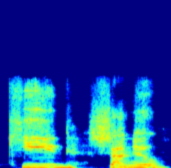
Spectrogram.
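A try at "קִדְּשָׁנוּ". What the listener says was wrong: It's ki de. right, ki de shanu, right. It's a sounded shva.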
